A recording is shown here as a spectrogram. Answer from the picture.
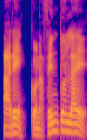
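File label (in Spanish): "haré", Spanish, male; mekanta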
